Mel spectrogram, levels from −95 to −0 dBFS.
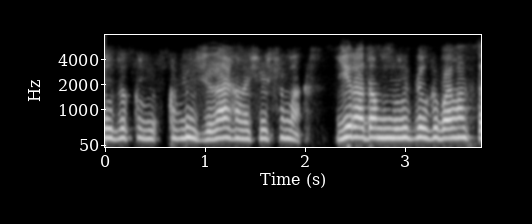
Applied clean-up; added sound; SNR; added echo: neural mask model Resemble Enhance denoiser.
